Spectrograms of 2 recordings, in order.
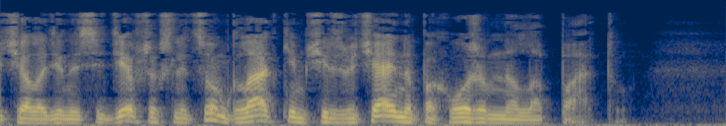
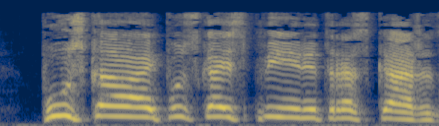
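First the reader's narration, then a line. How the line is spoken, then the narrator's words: Crowd shouting. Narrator (Russian): закричала толпа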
